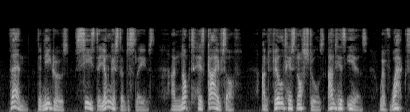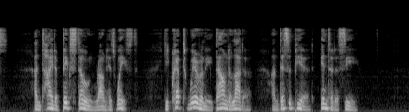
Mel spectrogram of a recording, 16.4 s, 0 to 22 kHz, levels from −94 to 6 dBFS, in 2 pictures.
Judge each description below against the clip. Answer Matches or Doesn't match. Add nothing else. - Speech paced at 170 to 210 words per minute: Doesn't match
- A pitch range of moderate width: Doesn't match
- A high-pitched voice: Doesn't match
